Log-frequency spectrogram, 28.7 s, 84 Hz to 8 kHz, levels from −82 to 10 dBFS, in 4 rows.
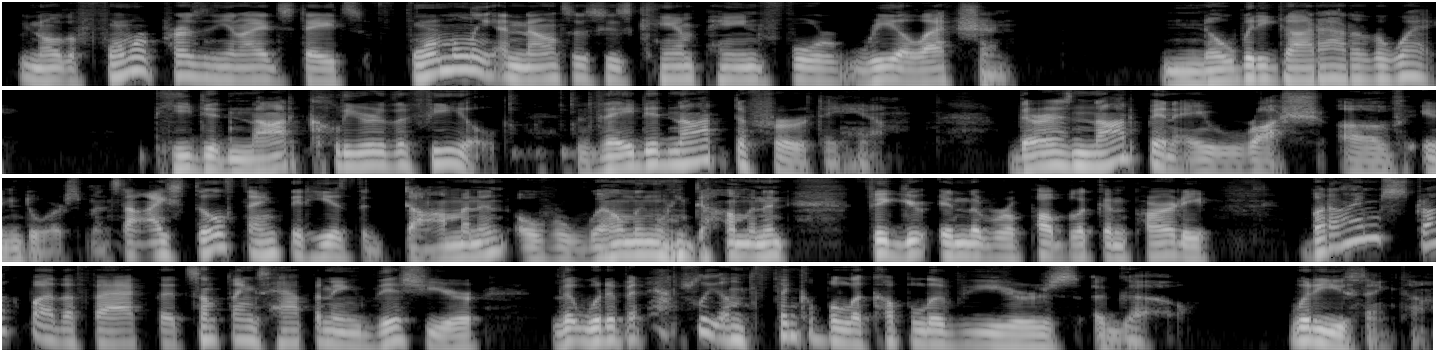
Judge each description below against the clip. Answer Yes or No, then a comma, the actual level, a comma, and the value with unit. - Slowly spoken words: No, average, 175 wpm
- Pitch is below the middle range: Yes, low, 120 Hz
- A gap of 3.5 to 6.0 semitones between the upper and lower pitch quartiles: Yes, average, 4.1 semitones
